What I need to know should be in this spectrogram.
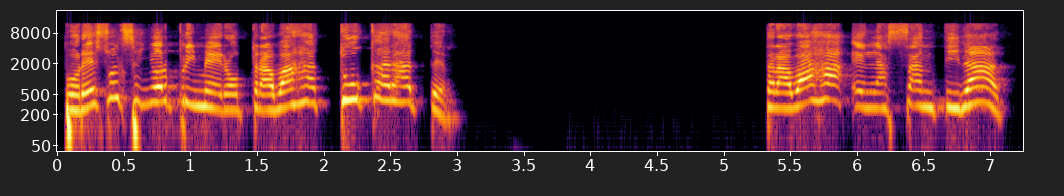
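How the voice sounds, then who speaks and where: A woman's voice: high-pitched, slow, pauses often, a bit bright, dry recording, studio quality. A woman preacher delivering a congregational sermon. She quizzes the congregation with rhetorical questions and repeats key phrases for emphasis.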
